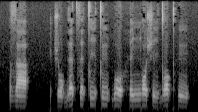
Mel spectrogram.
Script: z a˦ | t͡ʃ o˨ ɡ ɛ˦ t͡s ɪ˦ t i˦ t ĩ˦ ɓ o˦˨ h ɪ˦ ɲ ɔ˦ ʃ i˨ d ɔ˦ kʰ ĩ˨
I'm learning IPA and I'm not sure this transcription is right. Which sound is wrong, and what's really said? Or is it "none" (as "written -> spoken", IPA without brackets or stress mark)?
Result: none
